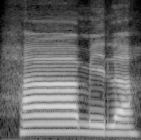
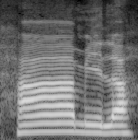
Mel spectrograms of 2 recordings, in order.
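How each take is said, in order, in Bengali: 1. শব্দটি সতর্ক, আনুষ্ঠানিক উচ্চারণে বলা হয়েছে। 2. শব্দটি সতর্ক, আনুষ্ঠানিক উচ্চারণে বলা হয়েছে।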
